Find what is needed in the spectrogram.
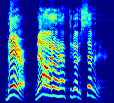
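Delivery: loud, victorious declaration; half-mocking triumphant outburst; triumphant shout. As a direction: proclaim it like a won battle. Triumphant retold quote.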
